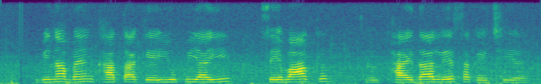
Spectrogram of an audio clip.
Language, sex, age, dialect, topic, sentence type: Maithili, female, 25-30, Angika, banking, question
